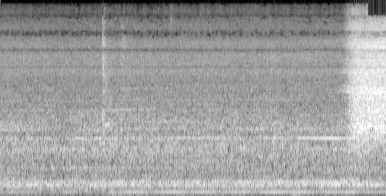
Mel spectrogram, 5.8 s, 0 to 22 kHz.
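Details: 2005 Kaeser SK 21 11 kW screw air compressor, 15,239 total hours (about 5,000 under load), fully serviced: steady low hum with even whir and rising hiss as air builds near the end; normal running.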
